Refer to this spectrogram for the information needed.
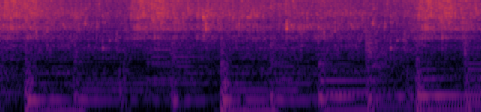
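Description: Broth pours steadily into a hot frying pan of browned chicken legs and roasted spices, a continuous watery rush mixed with crackling sizzle, fairly loud with no voices.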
